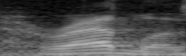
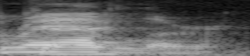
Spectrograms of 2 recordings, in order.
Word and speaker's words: Radler: Oh yeah, you were telling me about the Radler. He says Radler. You say it the German way. Oh yeah. You've Americanized. We've Americanized it. Call it Radler. Radler. That's how it's spelled. Yeah. R-A-D-L-E-R.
